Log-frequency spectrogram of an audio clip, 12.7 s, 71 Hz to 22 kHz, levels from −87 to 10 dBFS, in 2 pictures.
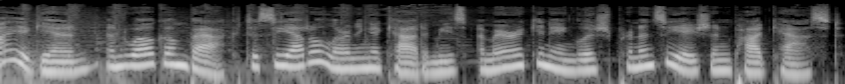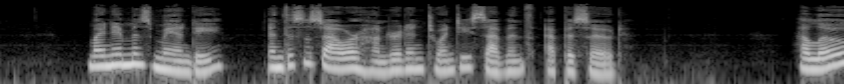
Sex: female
